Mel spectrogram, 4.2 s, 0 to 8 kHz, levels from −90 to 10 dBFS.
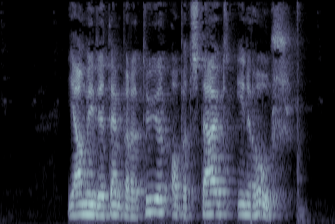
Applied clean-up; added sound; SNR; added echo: none; none; none; none.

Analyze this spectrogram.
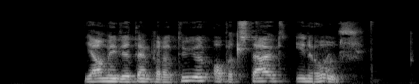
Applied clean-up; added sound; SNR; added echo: neural mask model DeepFilterNet 3.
